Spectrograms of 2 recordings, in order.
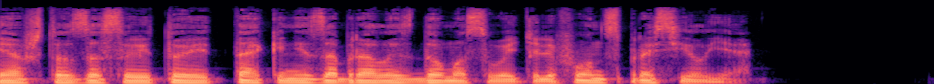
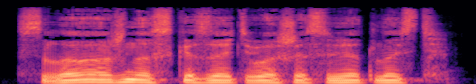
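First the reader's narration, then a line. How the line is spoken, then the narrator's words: Reluctant grumble. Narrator (Russian): неохотно проворчал Ротай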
